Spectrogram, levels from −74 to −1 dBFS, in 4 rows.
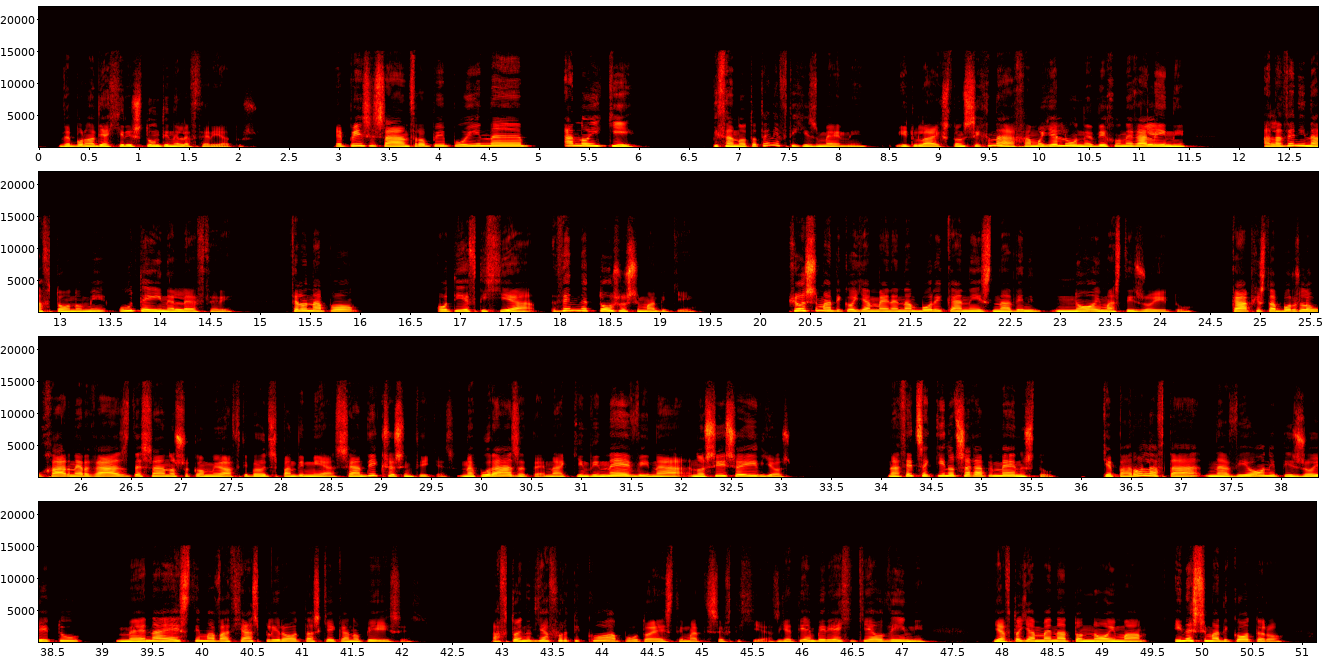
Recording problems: none

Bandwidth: 15 kHz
